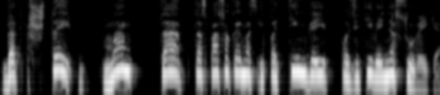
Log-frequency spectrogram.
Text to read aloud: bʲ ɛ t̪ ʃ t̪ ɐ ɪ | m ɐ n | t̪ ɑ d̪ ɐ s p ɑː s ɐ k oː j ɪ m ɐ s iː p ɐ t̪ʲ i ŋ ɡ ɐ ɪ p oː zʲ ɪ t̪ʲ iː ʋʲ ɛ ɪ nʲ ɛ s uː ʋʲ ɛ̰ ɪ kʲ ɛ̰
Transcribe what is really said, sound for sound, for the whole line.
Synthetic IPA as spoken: bʲ ɛ t̪ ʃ t̪ ɐ ɪ | m ɐ n | t̪ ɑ t̪ ɐ s p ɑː s ɐ k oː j ɪ m ɐ s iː p ɐ t̪ʲ i ŋ ɡ ɐ ɪ p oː zʲ ɪ t̪ʲ iː ʋʲ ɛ ɪ nʲ ɛ s uː ʋʲ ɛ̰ ɪ kʲ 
